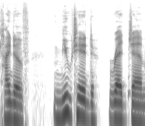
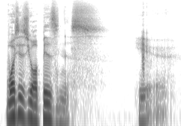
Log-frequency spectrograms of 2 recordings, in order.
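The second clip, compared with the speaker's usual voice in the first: vast, all-around voice of a huge being. Storyteller voicing a voice that comes from everywhere at once: booming voice. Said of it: "you hear this booming voice".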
